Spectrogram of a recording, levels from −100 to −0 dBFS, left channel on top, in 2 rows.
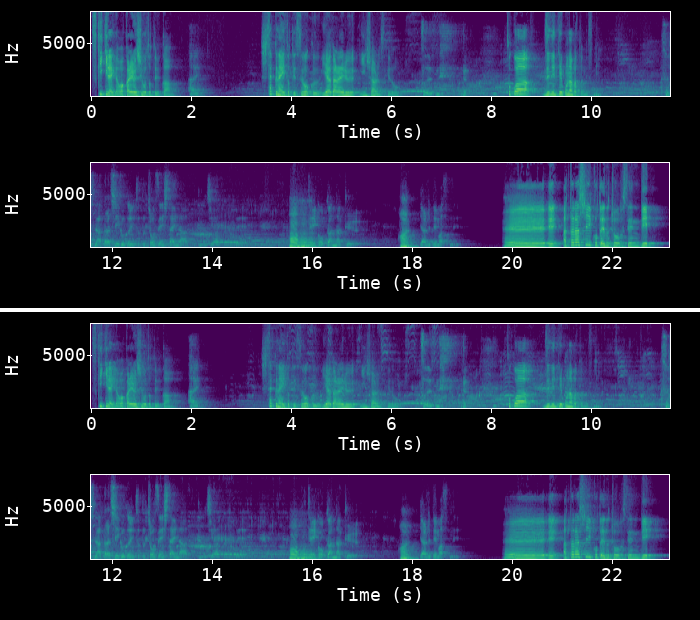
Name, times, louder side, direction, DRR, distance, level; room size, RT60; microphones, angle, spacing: voice 1, 0.0-1.7 3.4-6.2 8.3-10.2 15.5-16.1 17.7-18.0 19.8-22.7, left 3 dB, 45° left, 11 dB, 1.2 m, -32 dB
sound 1, 2.6-2.7 2.9-17.5, right 2 dB, 50° right, 4.6 m, -54 dB
voice 2, 6.6-7.6 7.9-8.1 11.4-14.7 15.9-16.9 18.1-18.9, right 1 dB, 30° right, 7 dB, 1.5 m, -47 dB
23.5 x 14.0 x 9.0 m, 0.84 s
head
